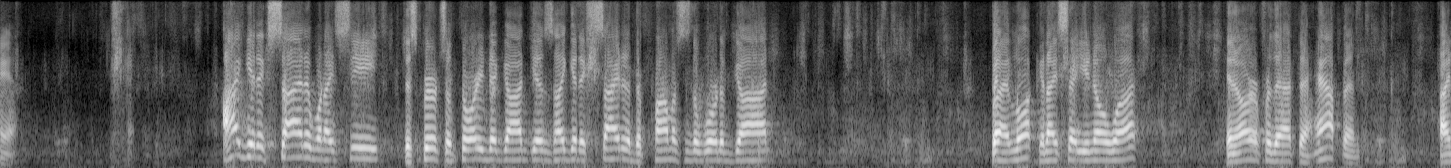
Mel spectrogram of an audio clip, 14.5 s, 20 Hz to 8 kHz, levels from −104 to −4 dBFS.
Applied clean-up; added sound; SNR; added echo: neural separator model SepFormer DNS4.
